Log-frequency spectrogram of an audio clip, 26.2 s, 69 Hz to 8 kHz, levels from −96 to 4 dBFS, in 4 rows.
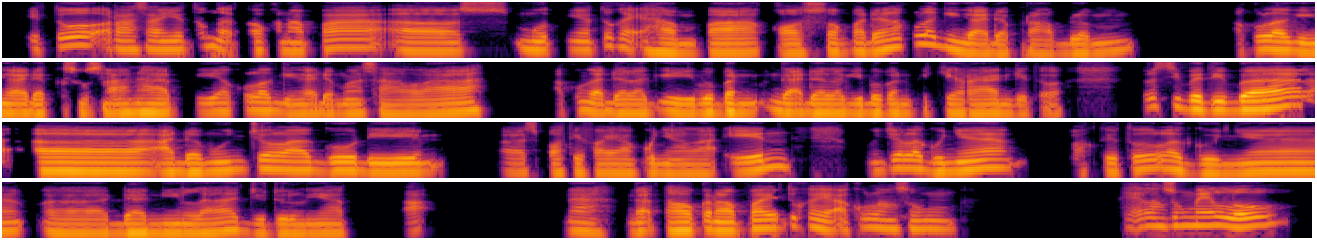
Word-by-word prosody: Itu 200 +7 0
rasanya, 150 -1 -1
tuh, 190 - -11
nggak 185 - -3
tau 140 0 -6
kenapa, 130 +4 -3 0.2
eee, 130 -1 0
s 130 - -4
mood-nya, 145 0 -3
tuh, 175 +6 -7
kayak 145 -4 -3
hampa, 120 +1 0
kosong, 115 +1 -2
padahal 140 +7 0
aku 240 - +1
lagi 180 -10 -1
nggak 115 -3 +1
ada - - -22
problem, 115 +5 -4 0.5
aku 150 - -4
lagi 140 -4 +4
nggak 115 -1 +3
ada - - -1
kesusahan 115 -1 0
hati, 120 +1 -1
aku 125 - -8
lagi 130 -4 0
nggak 115 - -1
ada - - -6
masalah, 110 +1 -1 0.5
aku 140 -1 -5
nggak 120 - +3
ada - - 0
lagi 120 -1 -1
beban 120 0 +2
nggak 125 -4 +1
ada - - +3
lagi 115 0 -1
beban 115 -1 0
pikiran, 115 0 -2
gitu, 105 - -7 0.4
terus 185 +2 -4
tiba-tiba, 150 +2 +7 0.3
eee, 130 -1 +5
ada 125 0 +3
muncul 145 +4 0
lagu 140 -1 +2
di, 125 0 +3 0.4
eee, 120 -1 -7
Spotify 120 -1 -4
yang 115 - -4
aku 120 - -4
nyalain, 125 +9 0 0.4
muncul 130 +6 -3
lagunya 150 +4 +2 0.3
waktu 125 +1 -5
itu 145 - -2
lagunya, 130 +1 0 0.2
eee, 115 -1 -2
Danilla 115 +3 0
judulnya 115 -1 -3 0.2
Tak, - - -8 0.7
nah, 130 -3 -2
nggak 135 +1 -2
tau 135 0 +6
kenapa, 140 +1 +3
itu 170 - -5
kayak 170 -6 +1
aku 180 - -8
langsung 155 -2 -3 0.8
kayak 175 +4 -5
langsung 200 +1 -1
mellow. 205 +3 +4
130 Hz, 165 wpm, -22 LUFS, 115-145 Hz, 0.8 s, tiba-tiba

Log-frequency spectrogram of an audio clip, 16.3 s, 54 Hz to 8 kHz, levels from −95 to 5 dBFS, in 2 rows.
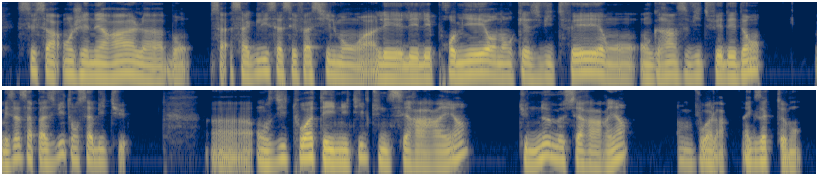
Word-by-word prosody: c'est - - -5
ça! 125 -3 +1
En 120 - +1
général, 110 0 +2
heu, 90 -2 -1
bon, - - -6 0.2
ça - - -4
ça 110 - -1
glisse 125 +3 -2
assez 115 -1 0
facilement, 110 -3 -1
hein. 120 - -2
Les 100 -1 +3
les 100 +1 +3
les 100 0 +2
1ers, 120 +2 +4
on 110 -2 +3
encaisse 105 -1 -2
vite 105 0 -7
fait, 125 +2 +4
on 105 -1 -3
on - - -16
on 100 -2 -1
grince 110 +2 -2
vite 105 +1 -5
fait 110 - +1
des 105 -1 +3
dents, 70 -7 +1 0.5
mais 105 - 0
ça 145 - 0
ça 140 - -1
passe 110 -2 0
vite, 175 -1 -5
on - - -2
s'habitue, 120 -2 -3 0.8
heu, - - -6 0.4
on 115 - +1
se 110 - -2
dit: 140 +2 -2
«Toi, 150 +1 +6
tu 120 - +3
es - - +8
inutile, 115 +7 +1
tu - - -7
ne 110 - +2
sers 105 0 -2
à 100 0 -1
rien, 135 - -1 0.5
tu 110 - -3
ne 140 +11 +2
me 140 -5 0
sers 110 -3 -1
à 95 -1 0
rien!». 125 - 0 0.5
Mmh, 115 -2 -7
voilà, - - -1 0.2
exactement. 120 -3 -1
110 Hz, 210 wpm, -23 LUFS, 105-120 Hz, 0.8 s, es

